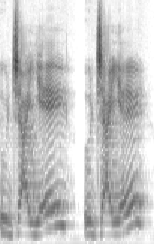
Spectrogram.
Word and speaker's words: Ujjayi: The breathing technique is called the UA breath and some people pronounce it Ujay UA.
